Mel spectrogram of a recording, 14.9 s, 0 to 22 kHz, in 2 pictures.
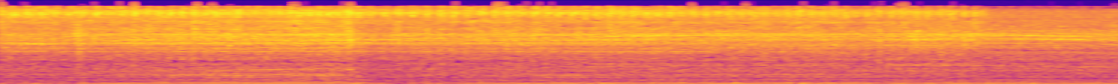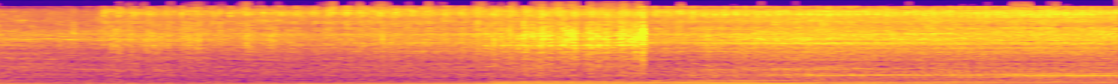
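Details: New 1.5 TSI Skoda Scala, DSG dry-clutch gearbox, about 3,500 km and six months old, idling with a fast, fairly even rattle (about three beats per second) heard inside the cabin, with shaking felt; transmission rattle suspected, not confirmed.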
